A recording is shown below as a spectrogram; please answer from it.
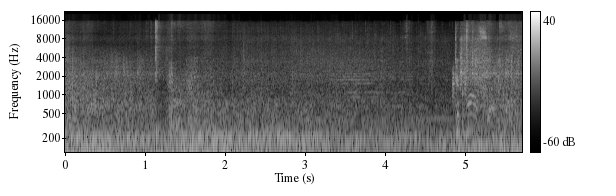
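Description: A Confringo spell explosion in Hogwarts Legacy makes a dense rumbling blast over steady game noise, with sharp bursts flaring near the start and end.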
